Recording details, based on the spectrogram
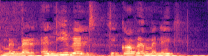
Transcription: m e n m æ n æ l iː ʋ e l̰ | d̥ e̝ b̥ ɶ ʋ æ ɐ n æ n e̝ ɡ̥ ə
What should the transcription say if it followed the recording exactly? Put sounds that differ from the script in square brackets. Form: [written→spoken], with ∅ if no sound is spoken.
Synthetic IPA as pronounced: m e n m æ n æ l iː ʋ e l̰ | d̥ e̝ [b̥→ɡ̥] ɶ ʋ æ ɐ [n→m] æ n e̝ ɡ̥ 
